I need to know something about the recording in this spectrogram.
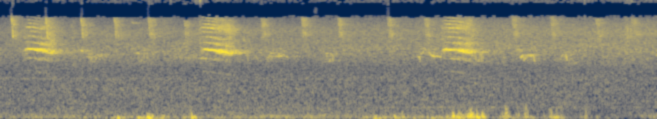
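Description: A songbird giving a short call three times, a few seconds apart, over steady outdoor background noise, with irregular low rumbles of wind or handling on the microphone.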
